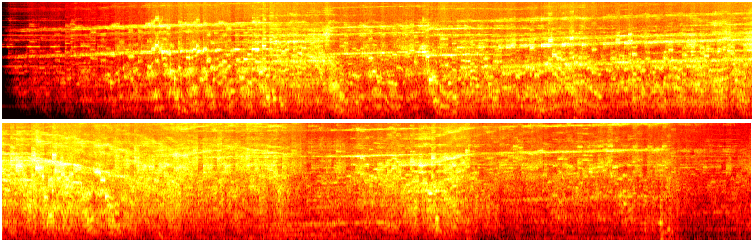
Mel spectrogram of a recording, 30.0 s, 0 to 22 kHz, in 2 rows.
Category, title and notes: Sound effects > Electronic / Design
Sharp Tinglings 4
noise-ambient, ambient, noise, abstract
